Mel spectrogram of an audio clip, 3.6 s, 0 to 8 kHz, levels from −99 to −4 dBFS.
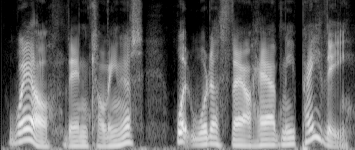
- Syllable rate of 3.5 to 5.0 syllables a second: Yes, 4.1 syllables/s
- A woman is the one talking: No, male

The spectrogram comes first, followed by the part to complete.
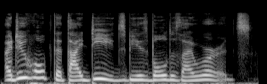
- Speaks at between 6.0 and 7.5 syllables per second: No, 4.9 syllables/s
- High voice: Yes, high, 215 Hz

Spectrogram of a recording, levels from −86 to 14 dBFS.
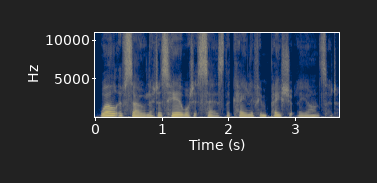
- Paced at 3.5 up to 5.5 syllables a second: Yes, 5.4 syllables/s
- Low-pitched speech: No, high, 190 Hz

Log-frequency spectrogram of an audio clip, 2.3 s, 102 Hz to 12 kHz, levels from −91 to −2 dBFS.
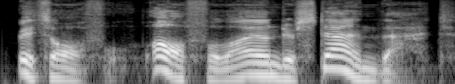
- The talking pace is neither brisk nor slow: Yes, average, 160 wpm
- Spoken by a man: Yes, male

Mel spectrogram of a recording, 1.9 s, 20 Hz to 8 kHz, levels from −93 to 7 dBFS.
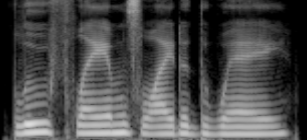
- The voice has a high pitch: No, medium, 165 Hz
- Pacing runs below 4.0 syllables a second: No, 4.1 syllables/s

